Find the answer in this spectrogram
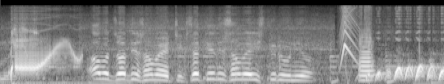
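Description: Cartoon-style comedy sound effects: a quick rising boing-like slide at the start, a man's speech, then a fast falling whistle-like glide near the end.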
